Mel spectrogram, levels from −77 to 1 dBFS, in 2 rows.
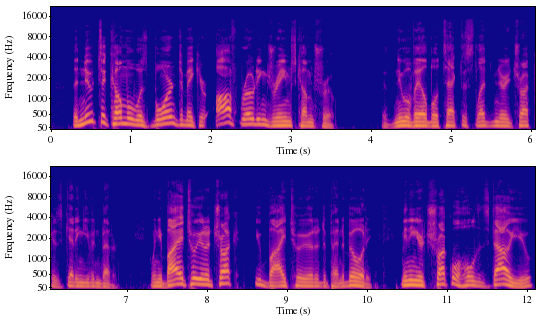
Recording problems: none

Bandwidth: 14.5 kHz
